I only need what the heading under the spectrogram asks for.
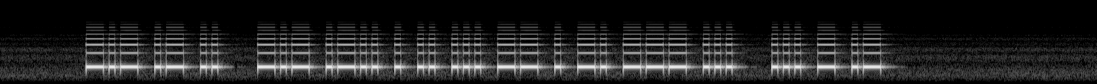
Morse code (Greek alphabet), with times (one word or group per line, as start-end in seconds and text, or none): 0.9-2.2 ΚΑΙ
2.6-7.3 ΚΛΕΙΣΜΕΝΟΣ
7.7-8.8 ΣΤΑ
